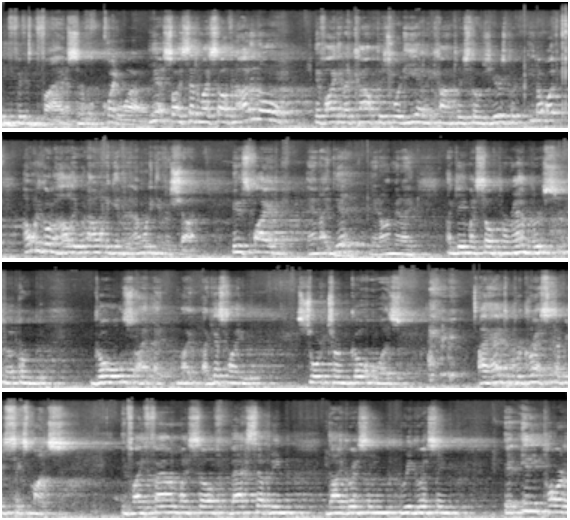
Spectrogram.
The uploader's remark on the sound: Gulf Coast Fan Fest 2018. They take questions from the audience.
